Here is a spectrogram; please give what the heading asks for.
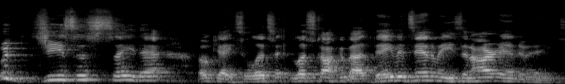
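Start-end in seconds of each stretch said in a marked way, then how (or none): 0.0-1.7 high, slow, incredulous, doubting tone. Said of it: "make us go".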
